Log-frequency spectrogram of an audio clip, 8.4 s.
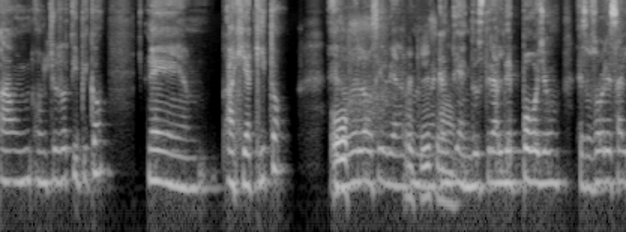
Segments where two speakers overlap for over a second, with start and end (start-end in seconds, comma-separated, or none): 4.5-6.2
